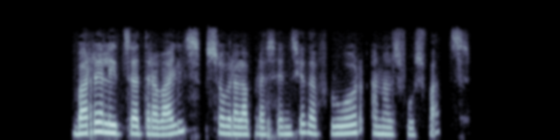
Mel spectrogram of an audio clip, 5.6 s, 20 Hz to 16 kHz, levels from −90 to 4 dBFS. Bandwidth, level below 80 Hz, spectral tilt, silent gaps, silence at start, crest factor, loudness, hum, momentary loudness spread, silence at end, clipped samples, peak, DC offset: 7.6 kHz; -60 dBFS; -6 dB/octave; 4.41-4.50 s; 0.75 s; 18 dB; -19 LUFS; none; 15 LU; 0.95 s; under 0.1%; -2 dBFS; under 0.1%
